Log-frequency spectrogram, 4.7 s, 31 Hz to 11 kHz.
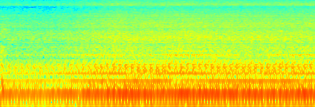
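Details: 2012 Cadillac CTS after repair of a no-crank/no-start fault: smooth, steady low idle with even pace, no stumbles or knocks, no ECM codes; healthy.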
